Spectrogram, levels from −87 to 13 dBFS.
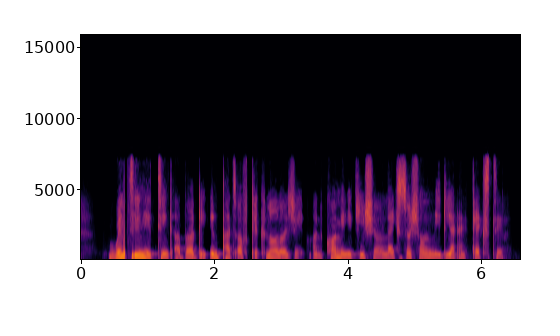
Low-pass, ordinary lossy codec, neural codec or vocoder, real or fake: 7.2 kHz; none; codec, 16 kHz, 1 kbps, X-Codec, HuBERT features, trained on general audio; fake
